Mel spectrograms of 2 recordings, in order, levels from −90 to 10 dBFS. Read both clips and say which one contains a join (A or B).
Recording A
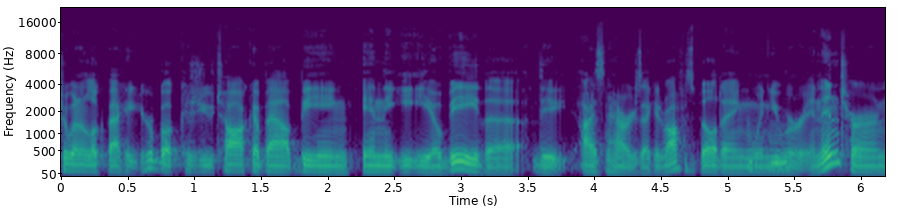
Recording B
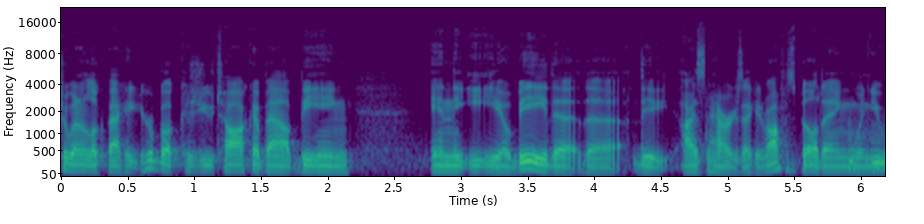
A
